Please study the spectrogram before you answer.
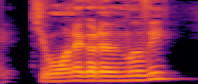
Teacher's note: Nobody wants to say, "Do you want to go to the movie tonight?" So we say, "Do you want to go to the movie?" For you, you're like, "What happened?" Well, we dropped the T, okay, and we combine want and to. We even change the O to an A to make it easier. · Term: relaxed speech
